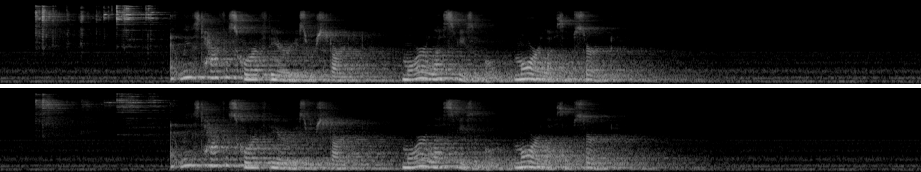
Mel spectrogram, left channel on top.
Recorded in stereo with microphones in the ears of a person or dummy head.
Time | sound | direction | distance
0.3 | keys jangling | 20° left (ahead or behind) | 0.5 m
1.7 | a woman speaking | 10° left (ahead or behind) | 0.5 m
